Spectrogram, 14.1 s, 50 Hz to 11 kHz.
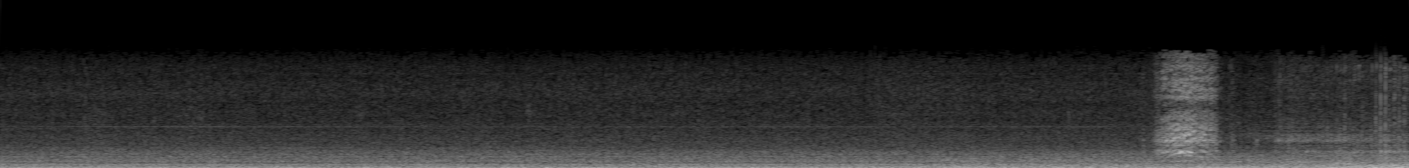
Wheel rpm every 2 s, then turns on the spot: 0, 0, 0, 0, 0, 20, 20.
10-14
